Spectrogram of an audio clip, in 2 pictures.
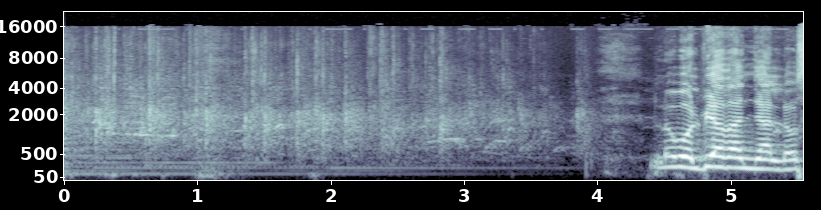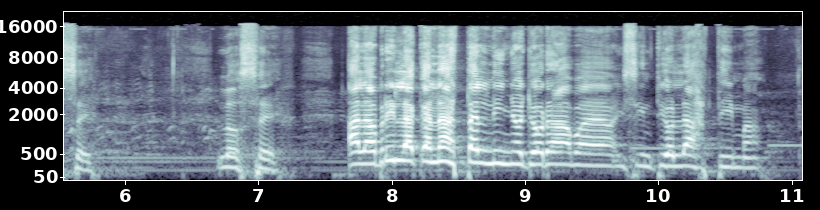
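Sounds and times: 
audience applauding: 0.0s - 4.3s
laughter: 0.4s - 7.2s
speech: 4.4s - 5.9s, 6.7s - 10.9s.

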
